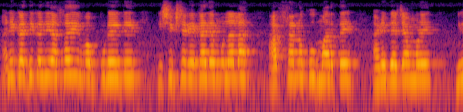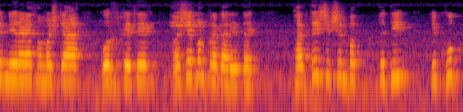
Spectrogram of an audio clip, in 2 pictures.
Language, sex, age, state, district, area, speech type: Marathi, female, 60+, Maharashtra, Wardha, urban, spontaneous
